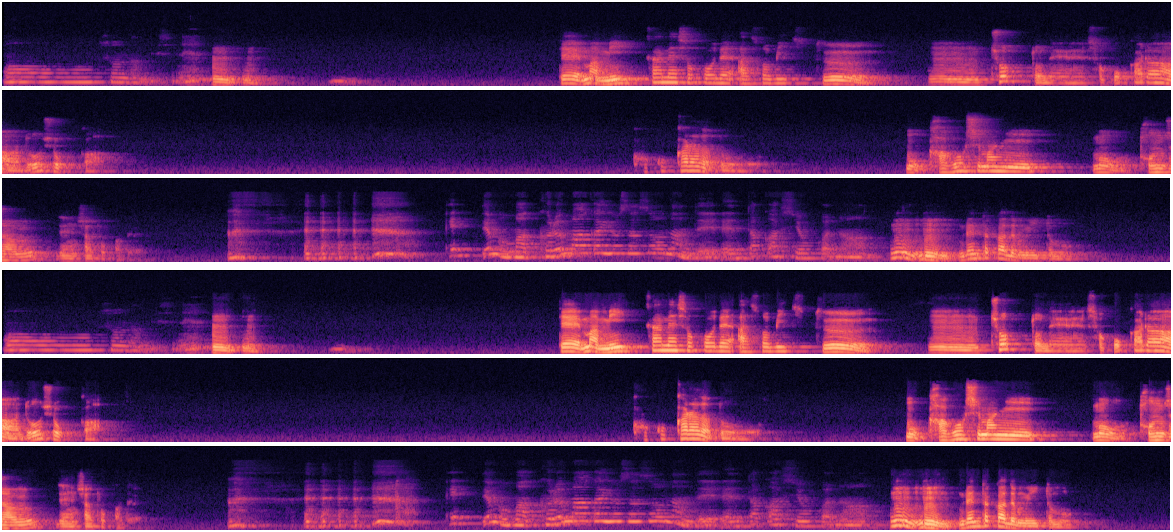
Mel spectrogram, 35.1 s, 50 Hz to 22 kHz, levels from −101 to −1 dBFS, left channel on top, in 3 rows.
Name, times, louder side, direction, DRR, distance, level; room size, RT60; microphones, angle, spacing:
voice 1, 0.0-2.1 3.3-3.5 25.6-27.5 27.8-32.1 32.4-32.7, right 2 dB, 30° left, 4 dB, 1.4 m, -37 dB
voice 2, 2.1-2.6 5.6-7.9 8.2-8.7 9.3-12.7 18.0-19.3 20.7-22.1 22.6-24.7 32.3-34.1, right 6 dB, 80° right, 15 dB, 0.4 m, -23 dB
10.5 x 3.6 x 6.9 m, 0.75 s
head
